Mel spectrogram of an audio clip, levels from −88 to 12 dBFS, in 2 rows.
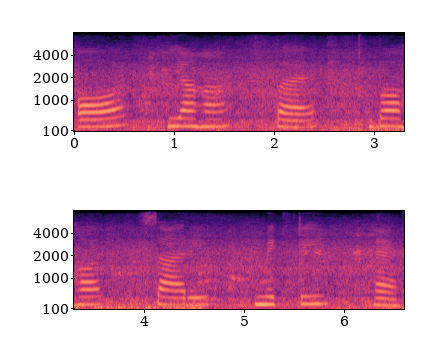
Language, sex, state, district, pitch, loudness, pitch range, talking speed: Hindi, female, Chandigarh, Chandigarh, 225 Hz, -15 LUFS, 215-235 Hz, 65 wpm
